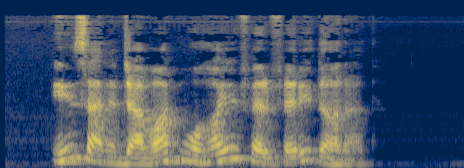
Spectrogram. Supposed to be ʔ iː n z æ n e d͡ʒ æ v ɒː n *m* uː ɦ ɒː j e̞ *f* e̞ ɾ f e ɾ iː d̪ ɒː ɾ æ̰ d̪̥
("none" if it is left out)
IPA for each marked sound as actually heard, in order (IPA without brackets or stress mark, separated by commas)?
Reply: m, f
